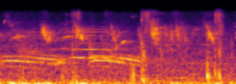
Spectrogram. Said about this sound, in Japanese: めちゃくちゃ鳥が鳴いてるさあ登りましたどうよ小鳥すごいいっぱいいる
